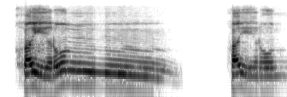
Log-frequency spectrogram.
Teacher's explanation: Ada tanwin menghadapi mim. Berlaku namanya idgham bi gunnah.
